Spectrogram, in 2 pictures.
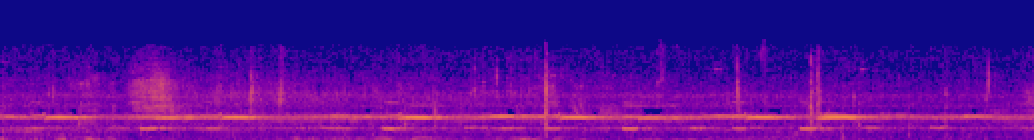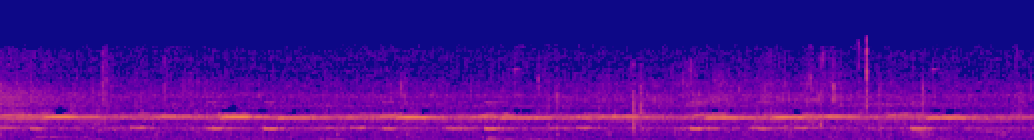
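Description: Night chorus of small calling animals, crickets or tree frogs, giving rows of short, regular high chirps at two steady pitches. Underneath runs a low steady rumble, with a few faint voices near the start.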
